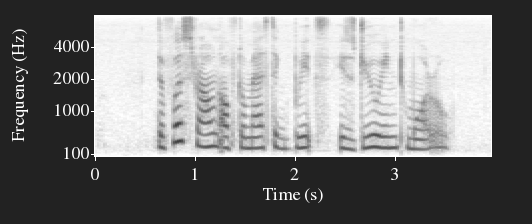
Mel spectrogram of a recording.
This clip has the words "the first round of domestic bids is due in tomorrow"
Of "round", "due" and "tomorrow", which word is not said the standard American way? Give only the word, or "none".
none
